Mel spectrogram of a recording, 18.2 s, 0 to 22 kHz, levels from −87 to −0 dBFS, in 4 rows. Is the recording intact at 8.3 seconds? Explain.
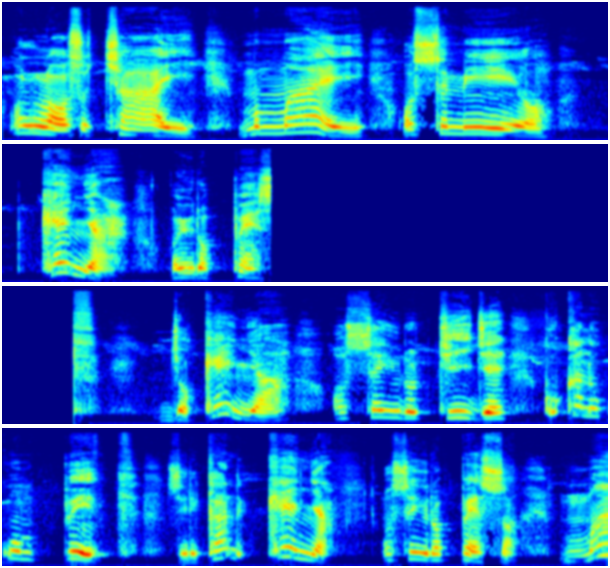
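No. An audio dropout to silence runs from 6.56 to 9.63 s, likely a lost input written as zeros, so the speech cuts to total silence with no room tone.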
